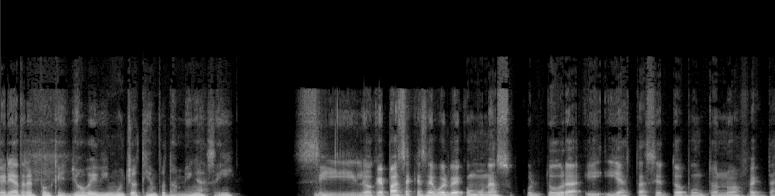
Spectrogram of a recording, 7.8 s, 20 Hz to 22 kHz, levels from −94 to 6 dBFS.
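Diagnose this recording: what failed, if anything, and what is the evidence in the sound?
Network stage, handled by the codec: a lost packet rebuilt from error correction. From 3.15 to 3.25 s, just before "lo que pasa es", the speech turns briefly rougher and grainier but never drops out. The lost audio was replaced by the low-bitrate copies carried in the following packets, about 60 ms in all, which fits three separate 20 ms frames. The waveform stays continuous, with no flat gap. On a spectrogram the stretch shows smeared, noisier harmonics.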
